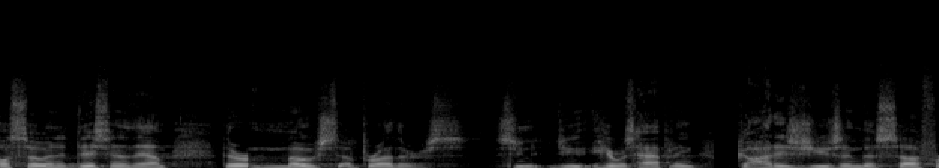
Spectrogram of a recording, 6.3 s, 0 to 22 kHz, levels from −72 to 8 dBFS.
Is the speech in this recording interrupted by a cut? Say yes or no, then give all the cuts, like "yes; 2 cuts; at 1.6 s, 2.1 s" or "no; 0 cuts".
yes; 4 cuts; at 1.6 s, 2.4 s, 3.2 s, 4.8 s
